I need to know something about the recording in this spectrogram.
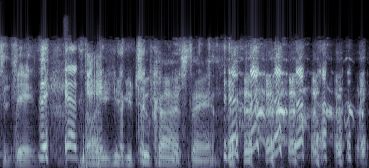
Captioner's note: laughter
